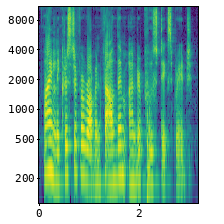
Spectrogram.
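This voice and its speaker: A woman reading a children's storybook aloud in an expressive narrating style, now and then correcting a slip. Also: lowish voice, normal speed, vocal fry. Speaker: storybook reader.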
